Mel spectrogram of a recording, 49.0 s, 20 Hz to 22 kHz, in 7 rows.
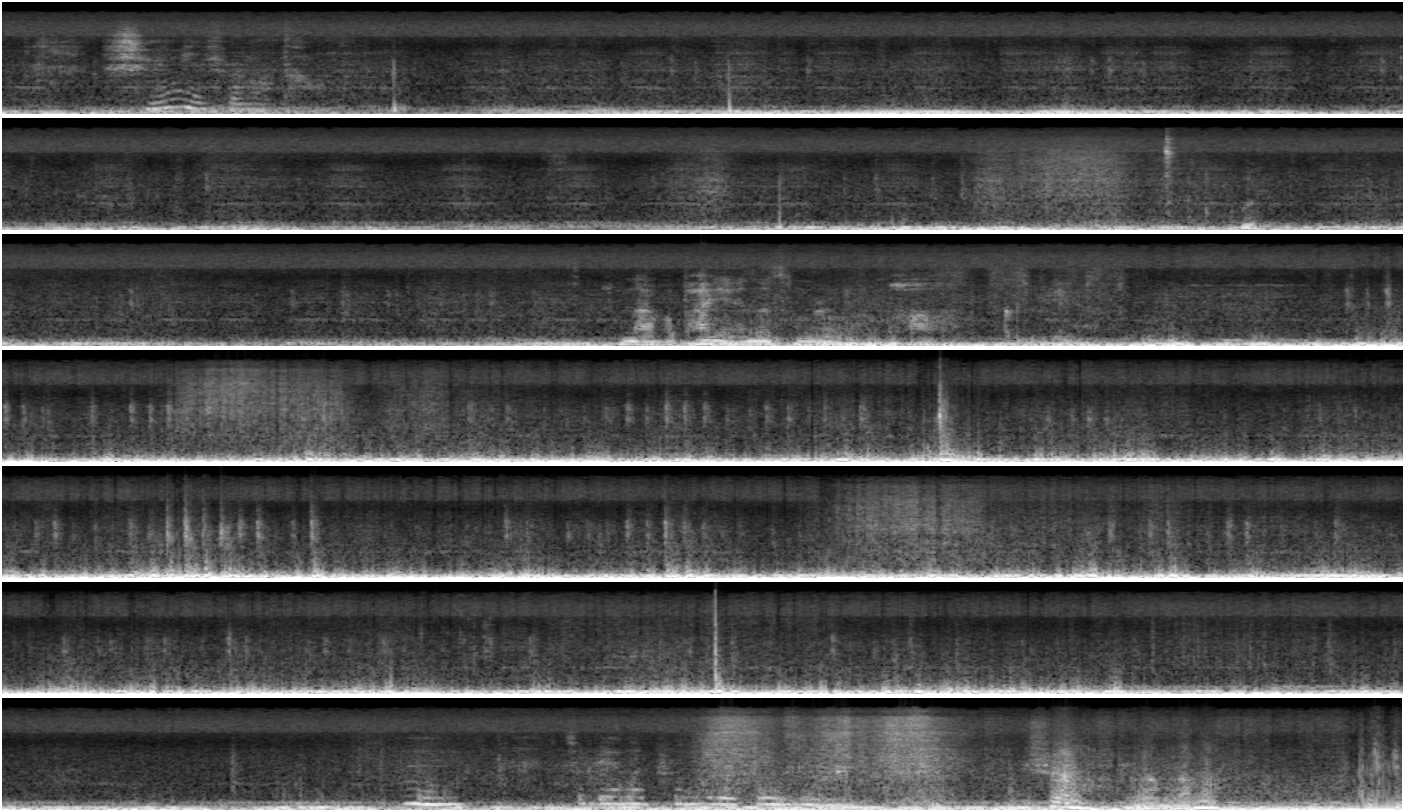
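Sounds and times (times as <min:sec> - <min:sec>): cable car cabin rumble: 0:00.0 - 0:49.0.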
